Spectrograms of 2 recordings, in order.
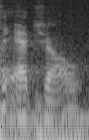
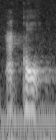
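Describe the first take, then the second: First: The middle consonant is a ch sound. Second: The middle consonant is a k sound. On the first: The speaker calls it wrong. "todo en México dice hecho. Pero no es hecho" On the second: The speaker calls it right. "Como está escrito E-K-O. Eco. Es como se dice"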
